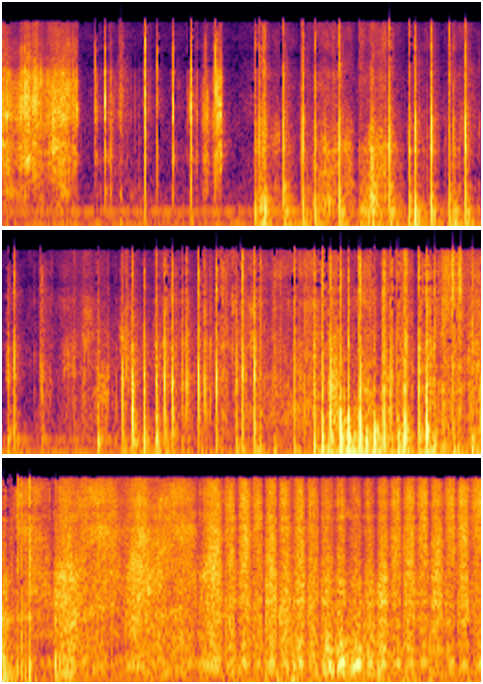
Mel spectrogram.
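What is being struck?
Large cardboard box.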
